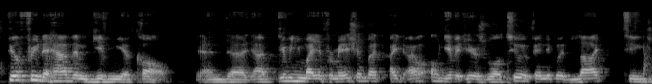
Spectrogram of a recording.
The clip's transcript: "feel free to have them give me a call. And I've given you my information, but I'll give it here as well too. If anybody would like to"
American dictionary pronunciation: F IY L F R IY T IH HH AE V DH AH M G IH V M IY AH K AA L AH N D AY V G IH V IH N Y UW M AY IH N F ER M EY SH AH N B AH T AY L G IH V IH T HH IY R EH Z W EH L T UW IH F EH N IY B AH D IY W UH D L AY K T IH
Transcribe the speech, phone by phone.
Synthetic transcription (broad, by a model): F IY L F R IY T IH HH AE V DH AH M G IH V M IY AH K AA L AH N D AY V G IH V IH N Y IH M AY IH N F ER M EY SH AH N B AH T AY L G IH V IH T HH IY R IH Z W EH L T UW IH F EH N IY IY W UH D L AY K T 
